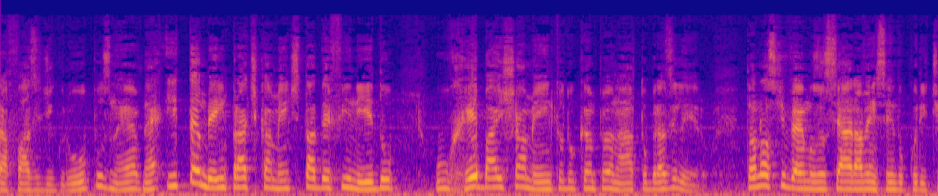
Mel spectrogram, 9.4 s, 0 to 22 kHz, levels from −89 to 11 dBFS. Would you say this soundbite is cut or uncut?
cut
